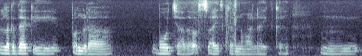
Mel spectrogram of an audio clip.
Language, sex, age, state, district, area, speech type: Punjabi, female, 45-60, Punjab, Jalandhar, urban, spontaneous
